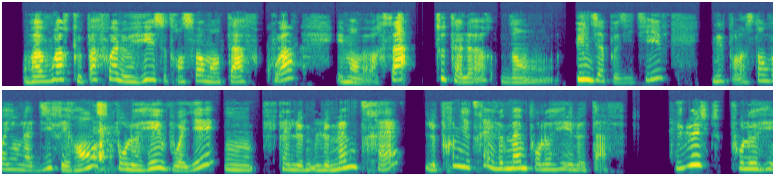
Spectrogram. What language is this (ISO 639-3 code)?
fra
